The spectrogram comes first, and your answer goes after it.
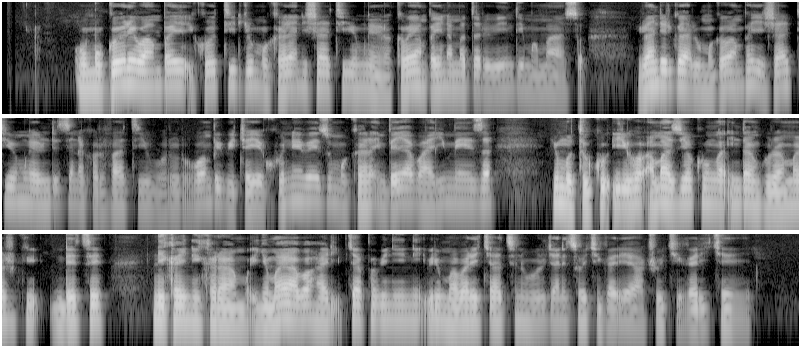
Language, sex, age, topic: Kinyarwanda, male, 25-35, government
